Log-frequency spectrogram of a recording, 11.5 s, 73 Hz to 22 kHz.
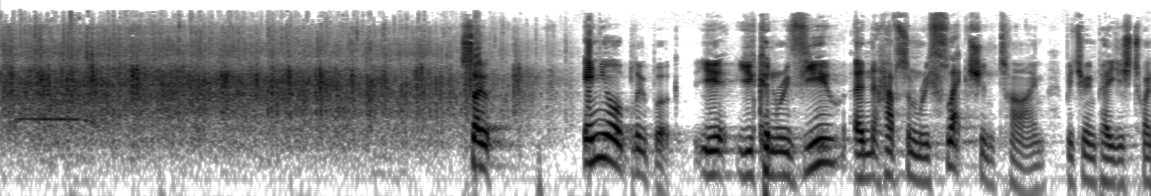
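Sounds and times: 
audience clapping: 0.0 - 5.8
speech: 4.7 - 5.0, 5.8 - 11.5.

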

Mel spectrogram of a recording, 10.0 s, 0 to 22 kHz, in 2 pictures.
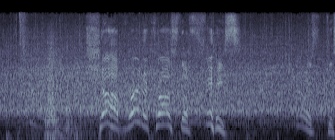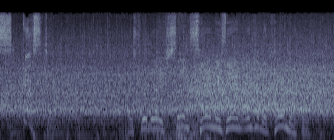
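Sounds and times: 
large arena crowd roaring: 0.0 - 10.0
wrestler body slam on a wrestling mat from a clothesline: 0.5 - 1.3
speech: 1.5 - 3.6, 4.6 - 5.7, 7.0 - 9.9.

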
